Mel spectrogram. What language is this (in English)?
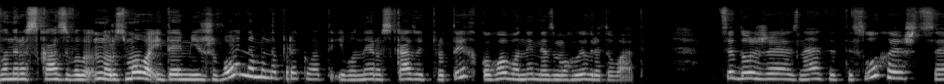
Ukrainian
